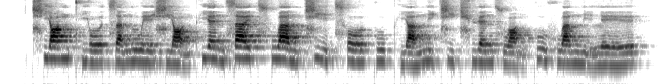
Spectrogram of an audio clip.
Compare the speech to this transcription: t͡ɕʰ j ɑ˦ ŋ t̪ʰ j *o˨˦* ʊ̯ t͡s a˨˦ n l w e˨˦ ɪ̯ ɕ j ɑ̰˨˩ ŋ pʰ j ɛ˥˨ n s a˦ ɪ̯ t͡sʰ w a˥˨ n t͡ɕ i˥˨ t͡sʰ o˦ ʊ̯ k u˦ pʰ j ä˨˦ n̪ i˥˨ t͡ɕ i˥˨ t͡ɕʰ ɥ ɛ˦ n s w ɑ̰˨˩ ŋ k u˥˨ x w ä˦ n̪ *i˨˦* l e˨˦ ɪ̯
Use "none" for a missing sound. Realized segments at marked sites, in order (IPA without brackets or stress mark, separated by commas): o˨˦, ḭ˨˩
